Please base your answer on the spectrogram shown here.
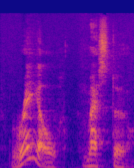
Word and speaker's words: Railmaster: quoi vous me dites réel master avec un r real master si on prononce en anglais un modèle complètement inconnu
